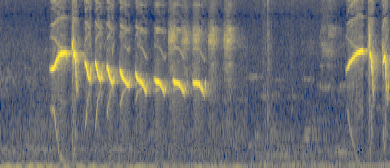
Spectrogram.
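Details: Common iora (sirtu) in loud song used to stir other ioras to sing: a quick descending cascade of about ten clipped whistled notes, then silence, then a rising, upslurred whistle.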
